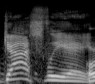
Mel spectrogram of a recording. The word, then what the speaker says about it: Gosselaar: Mark Paul Gosselaar. Actually, it was Mark Paul Gosselaar's father who introduced me to Harry Hart. – Pronounced Gosselier.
